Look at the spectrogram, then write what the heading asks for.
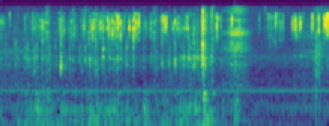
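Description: Rapid computer keyboard typing clicks away steadily across the clip during a private lobby setup for an esports league match, a constant electrical hum sitting underneath the irregular keystrokes.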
